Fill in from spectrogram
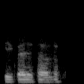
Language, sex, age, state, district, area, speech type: Bengali, male, 18-30, West Bengal, South 24 Parganas, rural, conversation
